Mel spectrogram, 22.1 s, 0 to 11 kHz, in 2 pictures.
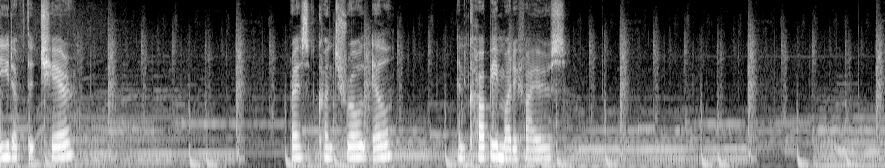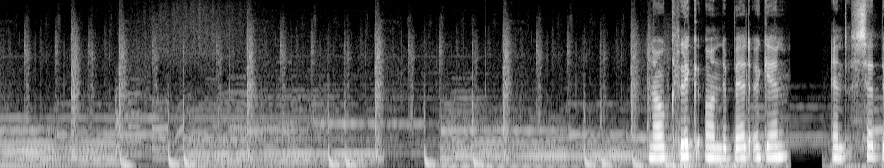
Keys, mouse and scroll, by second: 3.7 shift+click, 6.0 ctrl+l, 12.7 scroll up 1, 13.6 click, 14.0 ctrl+z, 17.2 click, 21.9-22.1 drag.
